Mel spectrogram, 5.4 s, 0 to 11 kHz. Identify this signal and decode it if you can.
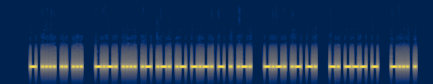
Morse code, heard as a keyed tone, about 50 wpm, 700 Hz. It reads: THIS CHARACTER CAN NOT BE
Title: Sets of 5 Words Encore2 50wpm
